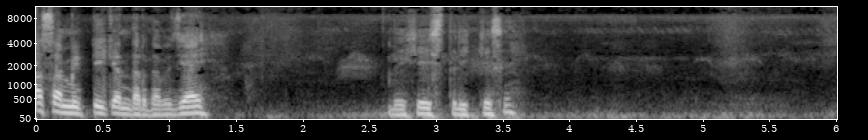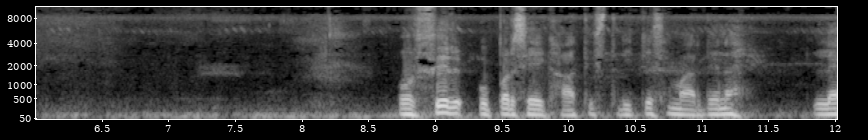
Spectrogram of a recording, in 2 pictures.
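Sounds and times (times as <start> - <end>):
faint insect chirping: 0.0 - 12.0.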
